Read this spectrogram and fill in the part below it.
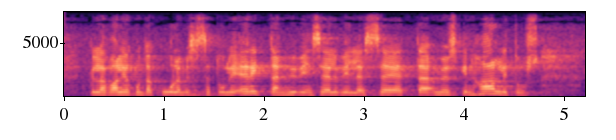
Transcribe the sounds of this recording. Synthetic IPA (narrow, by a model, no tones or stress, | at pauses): kylːæʋɑlijokunt̪ɑkuːlemisesːɑt̪uliʔeɾit̪ːæinhyʋinselʋilːesseet̪ːæmyøskinɦɑlːit̪us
